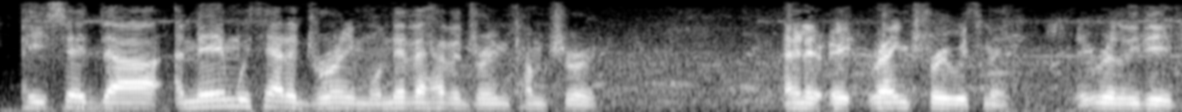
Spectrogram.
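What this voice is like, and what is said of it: Australian accent. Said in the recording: “until he opens his mouth and unleashes that accent”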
